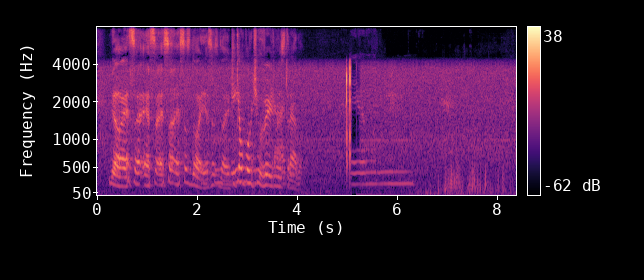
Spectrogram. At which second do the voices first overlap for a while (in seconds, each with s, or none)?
2.1 s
